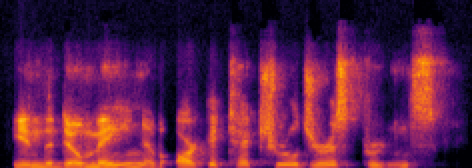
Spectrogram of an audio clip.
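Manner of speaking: put-on best-possible broadcast announcer voice. Demonstrating a complicated statement in the best possible announcer voice. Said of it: "in the best possible announcer voice".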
